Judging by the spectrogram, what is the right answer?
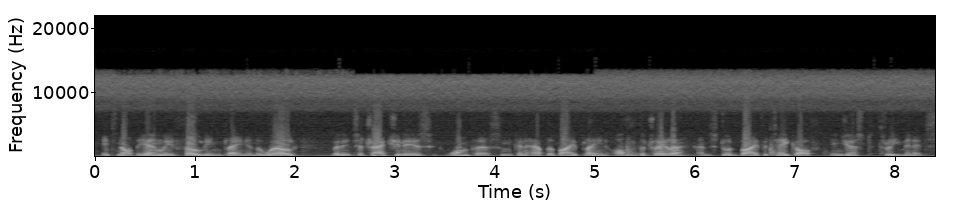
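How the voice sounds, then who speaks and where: A man's voice: on the high side, lively intonation, a little fast, a little mellow. A man narrating a scripted television news feature as a reporter. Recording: noisy old TV broadcast, faint hum.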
